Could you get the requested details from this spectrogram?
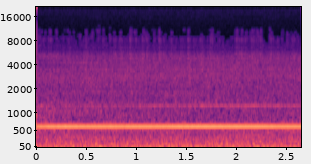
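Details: Camper van with newly fitted Thule roof rack, at cruising speed: loud steady pure howl at one high pitch over road rumble, wind whistling across the rack bars; driver calls it horrid high-frequency vibration.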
